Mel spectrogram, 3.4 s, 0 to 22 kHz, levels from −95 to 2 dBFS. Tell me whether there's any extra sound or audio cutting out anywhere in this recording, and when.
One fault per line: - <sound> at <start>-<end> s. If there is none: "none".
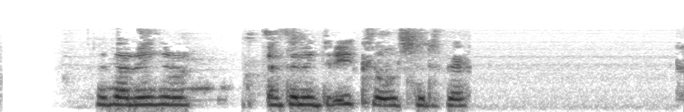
none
